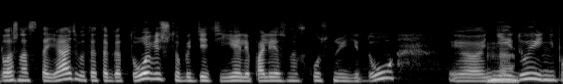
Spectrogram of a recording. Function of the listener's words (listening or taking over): listening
